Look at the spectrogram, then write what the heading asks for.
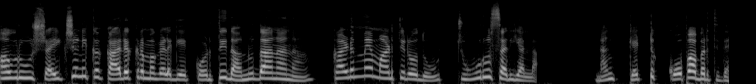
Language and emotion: Kannada, angry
